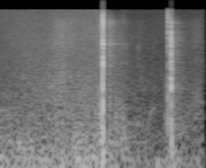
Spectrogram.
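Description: Two short, sharp clicks about half a second apart, the first louder, against faint room noise during a pause in the storytelling.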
